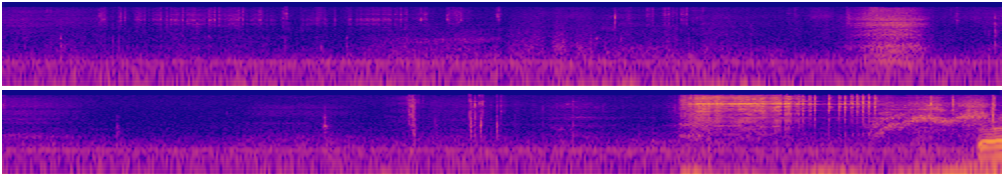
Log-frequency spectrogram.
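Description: Spinning reel cranked fast from about eight and a half seconds in, a loud whirring rattle of its gears as a bass that has just bitten is reeled in. Before that, only a faint steady hum.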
